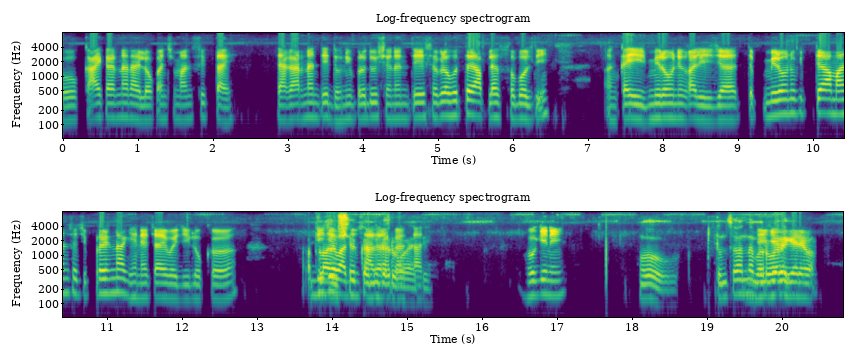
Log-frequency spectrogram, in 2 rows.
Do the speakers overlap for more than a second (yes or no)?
yes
